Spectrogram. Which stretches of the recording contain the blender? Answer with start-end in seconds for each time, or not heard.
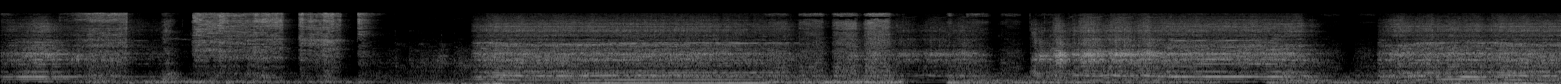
0.0-1.7, 4.7-15.5.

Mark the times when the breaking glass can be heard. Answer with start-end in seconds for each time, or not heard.
not heard.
